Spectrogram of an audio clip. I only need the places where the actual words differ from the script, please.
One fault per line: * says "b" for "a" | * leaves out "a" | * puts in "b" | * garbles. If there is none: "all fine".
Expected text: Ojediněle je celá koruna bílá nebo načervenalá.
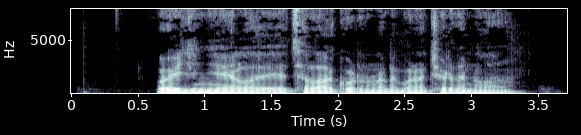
* leaves out "bílá"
